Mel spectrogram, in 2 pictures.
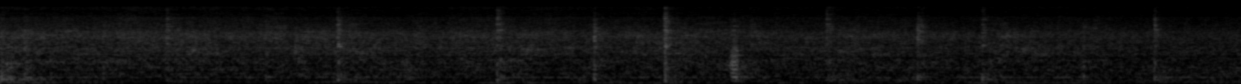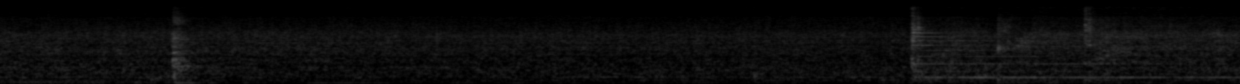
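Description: Turmeric, chili powder and other ground spices sautéing in a pan, a soft steady sizzle with occasional light ticks and clinks of stirring against the metal, fairly quiet and without talk.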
